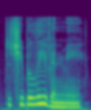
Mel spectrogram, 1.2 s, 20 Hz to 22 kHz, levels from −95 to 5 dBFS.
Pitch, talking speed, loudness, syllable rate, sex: 190 Hz, 245 wpm, -13 LUFS, 6.8 syllables/s, female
